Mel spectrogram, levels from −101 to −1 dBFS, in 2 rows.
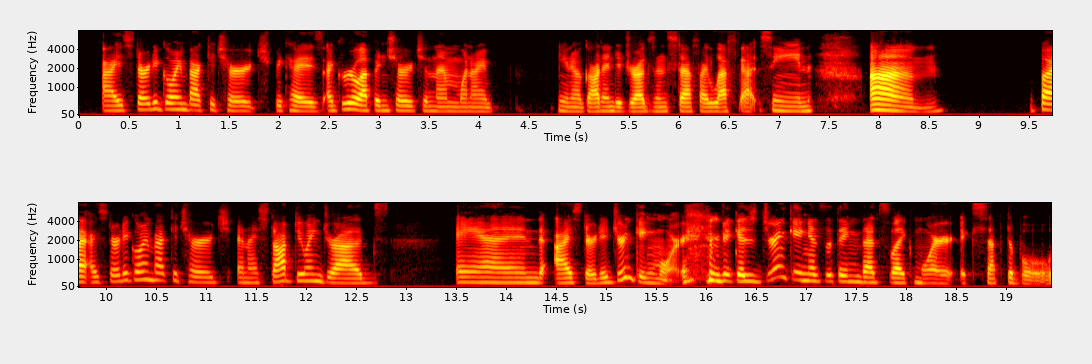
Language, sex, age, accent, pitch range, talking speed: English, female, 20-39, American, 155-195 Hz, 165 wpm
